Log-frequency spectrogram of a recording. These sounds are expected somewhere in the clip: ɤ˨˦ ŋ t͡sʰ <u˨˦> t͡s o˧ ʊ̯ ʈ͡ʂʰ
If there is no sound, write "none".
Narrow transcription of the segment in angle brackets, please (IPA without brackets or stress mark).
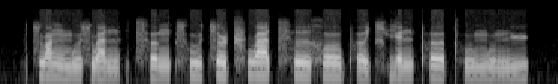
u˨˦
